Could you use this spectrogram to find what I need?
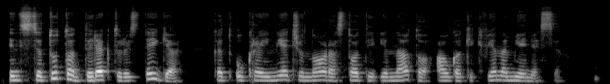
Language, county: Lithuanian, Vilnius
